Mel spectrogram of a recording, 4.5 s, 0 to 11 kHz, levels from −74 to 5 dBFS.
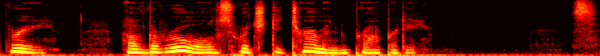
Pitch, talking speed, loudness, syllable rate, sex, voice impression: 150 Hz, 105 wpm, -16 LUFS, 4.3 syllables/s, male, masculine, adult-like, slightly soft, muffled, slightly raspy, calm, kind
